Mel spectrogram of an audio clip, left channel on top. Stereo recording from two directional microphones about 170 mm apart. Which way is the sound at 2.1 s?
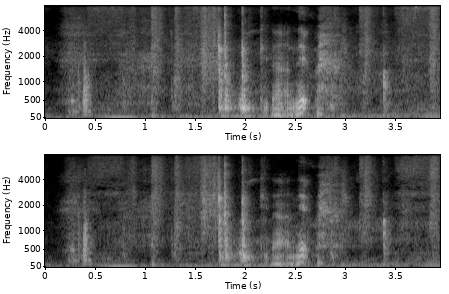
80° left.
